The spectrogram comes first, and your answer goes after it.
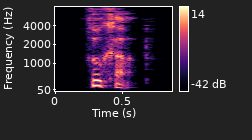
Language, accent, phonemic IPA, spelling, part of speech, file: English, Australia, /ˈhʊkʌp/, hookup, noun, En-au-hookup.ogg
- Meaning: 1. A connection 2. A brief sexual relationship or encounter 3. A sexual partner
